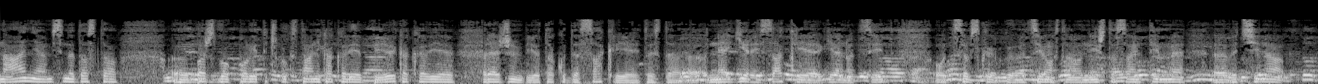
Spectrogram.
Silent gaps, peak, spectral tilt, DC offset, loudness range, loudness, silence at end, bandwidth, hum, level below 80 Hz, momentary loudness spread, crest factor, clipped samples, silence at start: none; 0 dBFS; -6 dB/octave; under 0.1%; 2 LU; -13 LUFS; 0 s; 8.8 kHz; none; -36 dBFS; 5 LU; 12 dB; under 0.1%; 0 s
